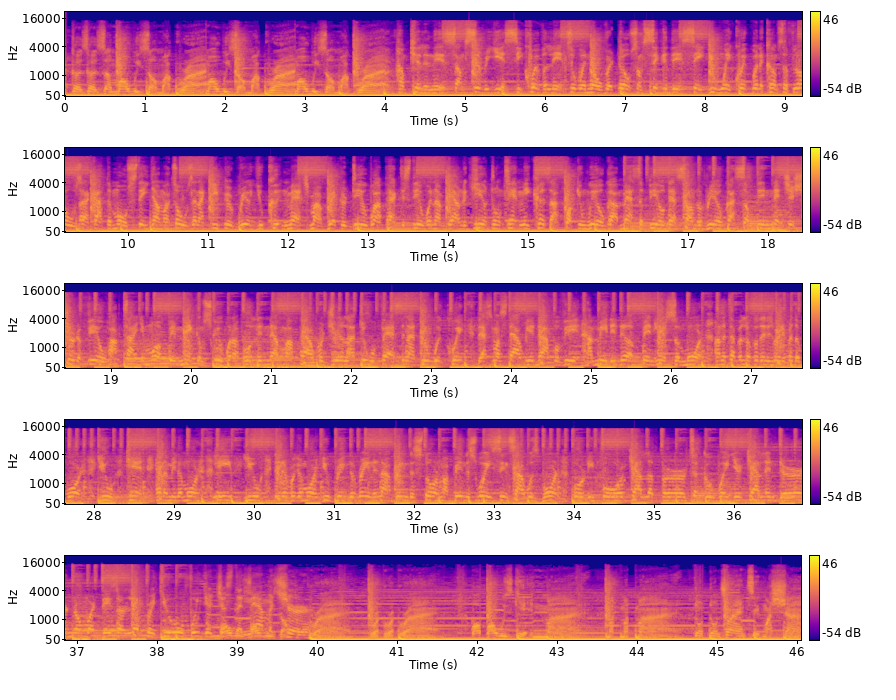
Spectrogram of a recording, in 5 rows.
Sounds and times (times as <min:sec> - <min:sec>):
Music: 0:00.0 - 0:46.0.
